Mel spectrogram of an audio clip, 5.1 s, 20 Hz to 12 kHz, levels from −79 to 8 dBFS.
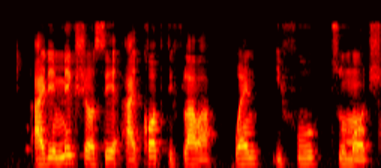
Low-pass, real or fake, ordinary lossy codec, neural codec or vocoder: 7.2 kHz; real; none; none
